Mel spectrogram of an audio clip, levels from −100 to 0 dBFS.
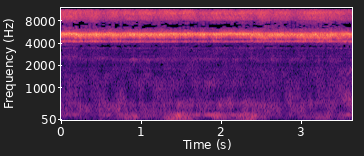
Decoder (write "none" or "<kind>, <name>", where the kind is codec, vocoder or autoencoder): codec, SNAC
